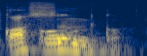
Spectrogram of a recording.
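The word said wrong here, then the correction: Ghosn: Gond. Carlos Gond was right.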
